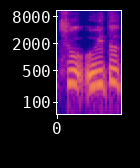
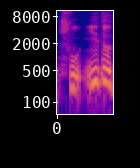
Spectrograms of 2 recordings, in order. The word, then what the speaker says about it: 주의: 주의는 단어의 첫 음절 첫 번째가 아니라 두 번째지. 얘는 주의도 되지만 주 이도 된다라는 거야. 그러면 좀 몇 개 더 예시 써 보자.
